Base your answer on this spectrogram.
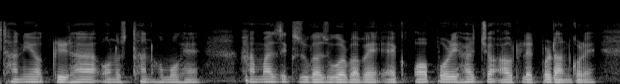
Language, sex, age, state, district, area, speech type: Assamese, male, 30-45, Assam, Udalguri, rural, spontaneous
